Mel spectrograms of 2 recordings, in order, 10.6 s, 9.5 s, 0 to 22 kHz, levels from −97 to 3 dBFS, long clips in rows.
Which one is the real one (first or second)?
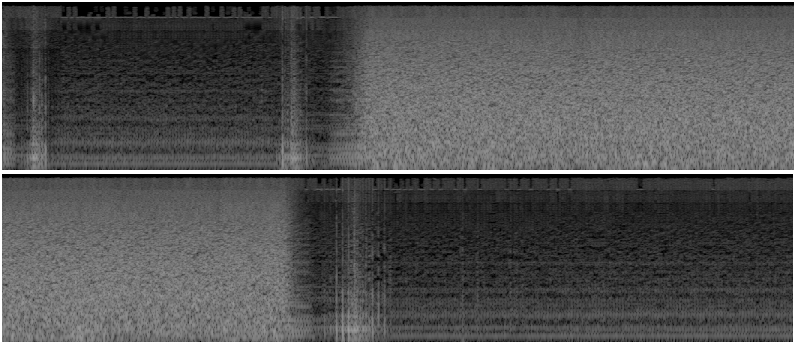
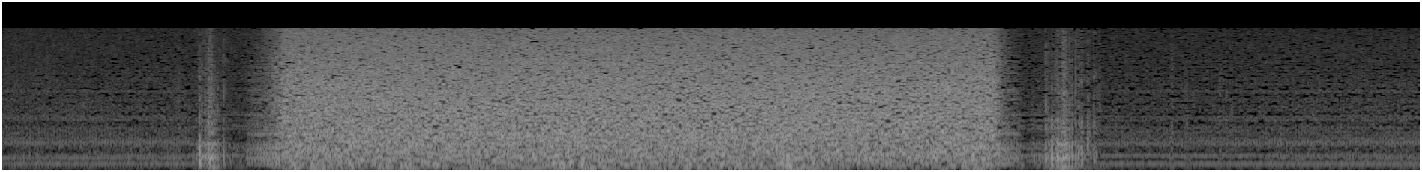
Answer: first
